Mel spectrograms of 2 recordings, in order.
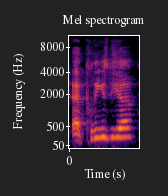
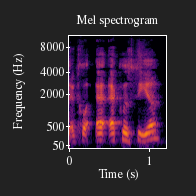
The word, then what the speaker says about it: ecclesia: He said ecclesia, or other pronunciation, ecclesia.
